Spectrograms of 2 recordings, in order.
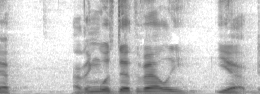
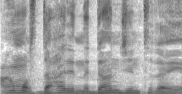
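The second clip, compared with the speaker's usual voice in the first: mock eager, excited, enthusiastic delivery, pitched up; 5 semitones higher than usual. Retelling a scene where Bell comes home smiling: imitating Bell, enthusiastic. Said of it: "with a very enthusiastic look on his face".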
